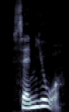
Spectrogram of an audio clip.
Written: SANDJORD

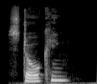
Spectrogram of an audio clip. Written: stalking

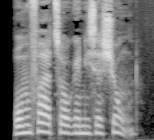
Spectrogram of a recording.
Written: rumfartsorganisation

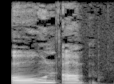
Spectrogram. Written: ovenom

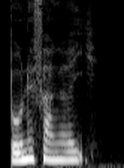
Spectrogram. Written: bondefangeri

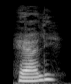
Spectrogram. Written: herlig

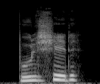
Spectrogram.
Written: bullshitte

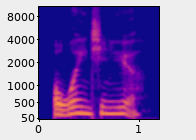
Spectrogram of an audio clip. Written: overingeniør

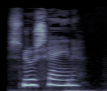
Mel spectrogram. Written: SNUSHANES

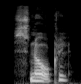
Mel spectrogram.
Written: snorkel

